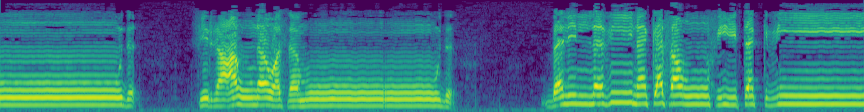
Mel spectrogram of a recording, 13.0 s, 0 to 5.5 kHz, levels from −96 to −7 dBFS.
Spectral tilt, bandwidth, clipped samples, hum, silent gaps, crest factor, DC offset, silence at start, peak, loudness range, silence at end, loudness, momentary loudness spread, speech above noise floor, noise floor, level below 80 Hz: -9.5 dB/octave; 5 kHz; under 0.1%; none; none; 14 dB; under 0.1%; 0 s; -4 dBFS; 4 LU; 0 s; -18 LUFS; 6 LU; 38 dB; -56 dBFS; -56 dBFS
